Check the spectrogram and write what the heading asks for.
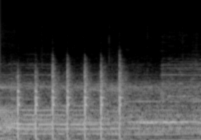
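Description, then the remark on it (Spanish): Seven quick, evenly spaced raps on a car window glass, sharp and fairly loud, over a steady low hum that carries on after the knocking stops. “Me detuve por un momento y cerré los ojos sintiéndome atrapado y vulnerable, cuando escuché cómo alguien golpeaba el cristal.”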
